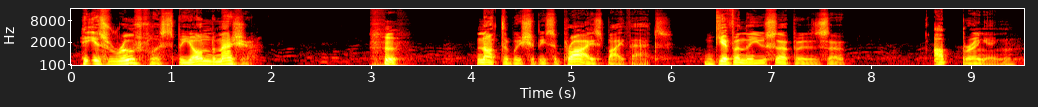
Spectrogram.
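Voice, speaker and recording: A man's voice: fairly low pitch, fairly bright tone, no echo, heavily acted. An actor playing a stern, imperious older king in an audio roleplay drama, speaking formally and with weighty dramatic emphasis. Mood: scornful.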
